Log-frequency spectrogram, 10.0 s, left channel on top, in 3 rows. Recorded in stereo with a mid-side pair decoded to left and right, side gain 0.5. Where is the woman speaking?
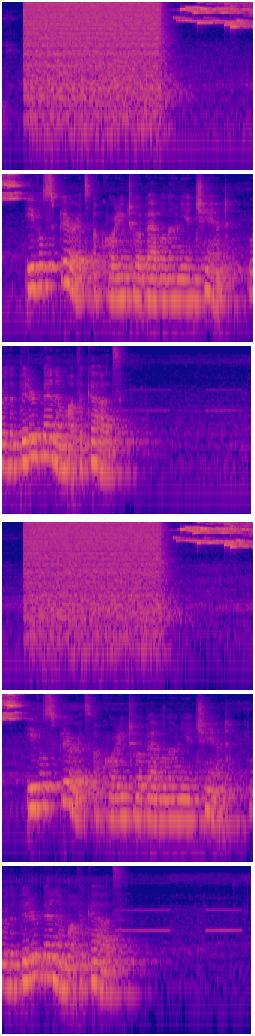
45° left, 0.6 m.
